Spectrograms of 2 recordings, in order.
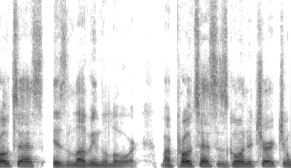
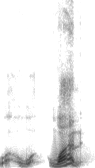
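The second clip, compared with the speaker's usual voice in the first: incredulous what; 6 semitones higher, slower than usual. Real, not acted. Baffled by the comment.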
